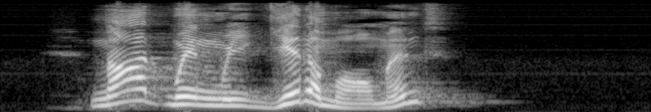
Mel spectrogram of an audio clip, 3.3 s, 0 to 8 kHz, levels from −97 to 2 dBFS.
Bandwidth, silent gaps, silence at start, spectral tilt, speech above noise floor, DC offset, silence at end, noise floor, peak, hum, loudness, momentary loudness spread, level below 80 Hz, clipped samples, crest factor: 7.6 kHz; none; 0.45 s; -5.5 dB/octave; 63 dB; under 0.1%; 1.1 s; -75 dBFS; 0 dBFS; none; -13 LUFS; 9 LU; -66 dBFS; under 0.1%; 14 dB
